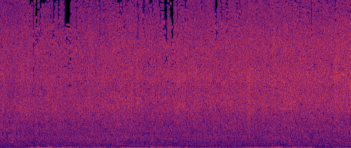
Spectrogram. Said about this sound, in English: This is the water coming down through the canyon that we're walking through leading into the show.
